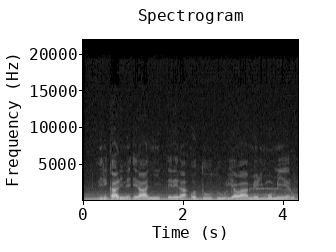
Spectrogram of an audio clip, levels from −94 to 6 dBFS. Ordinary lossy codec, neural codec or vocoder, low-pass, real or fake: MP3, 96 kbps; vocoder, 48 kHz, 128 mel bands, Vocos; 19.8 kHz; fake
